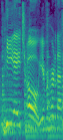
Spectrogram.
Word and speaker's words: pho: It's spelled P-H-O. You ever heard of that soup? Yeah. Yep. When I went there, first time, I go, can I try your pho? The lady's like, it's not pho, it's pho.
